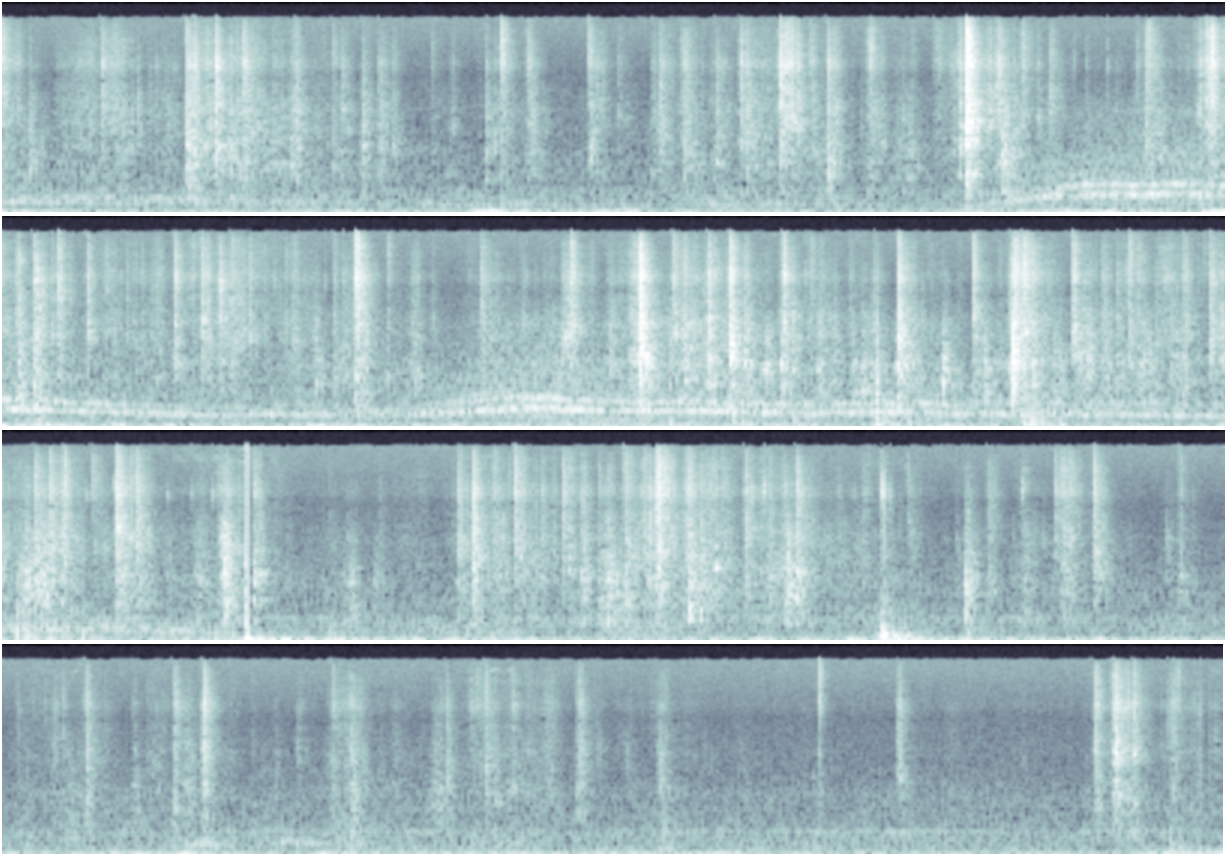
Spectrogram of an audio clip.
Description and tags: Chris' window noise
The sound of the wind howling against the window pane in my friends apartment. Plastic blinds can be heard striking a window pane on the other side of the room.
sound-effect, atmosphere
